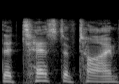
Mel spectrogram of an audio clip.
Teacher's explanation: with that t you want to pronounce that with little bit more aspiration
